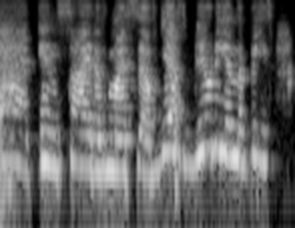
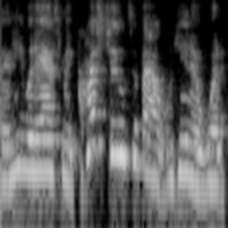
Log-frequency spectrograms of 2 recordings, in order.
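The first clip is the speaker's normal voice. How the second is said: normal talking voice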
